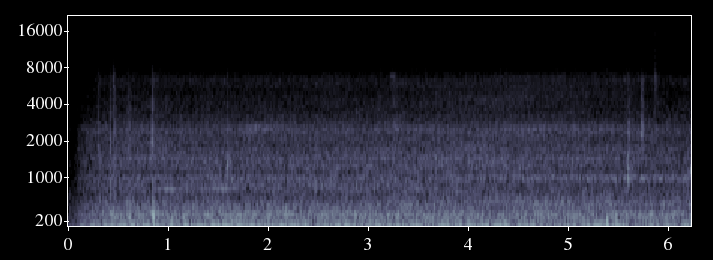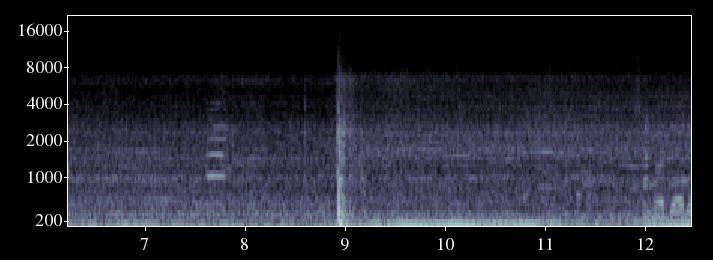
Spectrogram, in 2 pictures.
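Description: Inside a moving car, recorded on a phone: a steady mix of engine and road noise, with one sharp knock about nine seconds in.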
